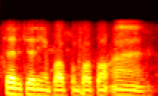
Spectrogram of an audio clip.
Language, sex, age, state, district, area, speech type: Tamil, male, 45-60, Tamil Nadu, Perambalur, rural, conversation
